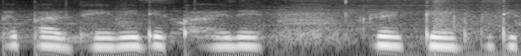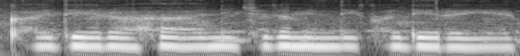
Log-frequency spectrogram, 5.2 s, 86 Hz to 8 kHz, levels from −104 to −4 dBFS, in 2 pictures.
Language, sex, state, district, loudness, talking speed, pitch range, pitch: Hindi, female, Uttar Pradesh, Ghazipur, -20 LUFS, 205 wpm, 190-200 Hz, 195 Hz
